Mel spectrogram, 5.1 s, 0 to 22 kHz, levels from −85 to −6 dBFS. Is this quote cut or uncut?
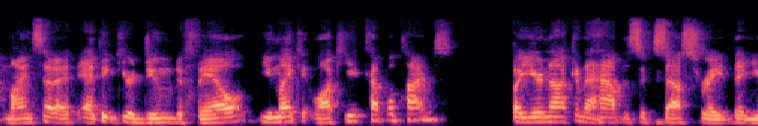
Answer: uncut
